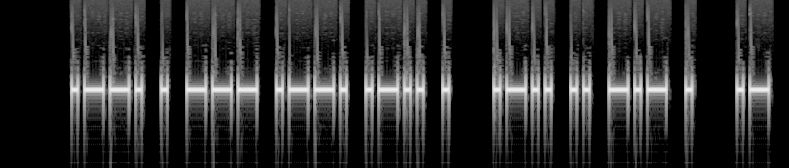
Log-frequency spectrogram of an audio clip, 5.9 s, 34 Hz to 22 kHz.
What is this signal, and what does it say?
Morse code, heard as a keyed tone, about 25 wpm, 700 Hz. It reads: PEOPLE LIKE A
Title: Sentences from Top 1000 Words - Review Part 3 - 25wpm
